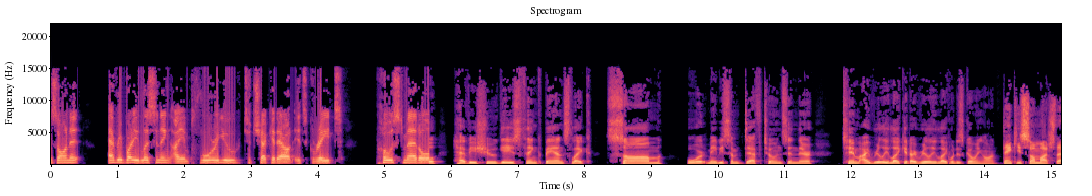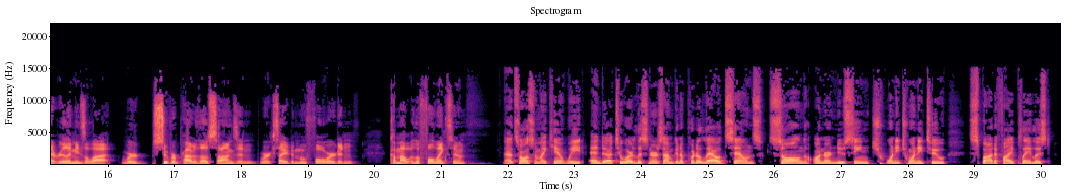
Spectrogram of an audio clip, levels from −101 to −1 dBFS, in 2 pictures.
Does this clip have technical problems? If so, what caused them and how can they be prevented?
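Yes. From 0.0 to 5.67 s the speech has a robotic buzz at about 92 Hz, with no clear octave shift. This is planar audio read as interleaved: each 10.88 ms block of all-left-then-all-right samples plays as two double-speed halves. Prevent it by matching the reader's channel layout to the source format.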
